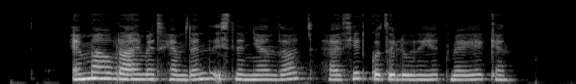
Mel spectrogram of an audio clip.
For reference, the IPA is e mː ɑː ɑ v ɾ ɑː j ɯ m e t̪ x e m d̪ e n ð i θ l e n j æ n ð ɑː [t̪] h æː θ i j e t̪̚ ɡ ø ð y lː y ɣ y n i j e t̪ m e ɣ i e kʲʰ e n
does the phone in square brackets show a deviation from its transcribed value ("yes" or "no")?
no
